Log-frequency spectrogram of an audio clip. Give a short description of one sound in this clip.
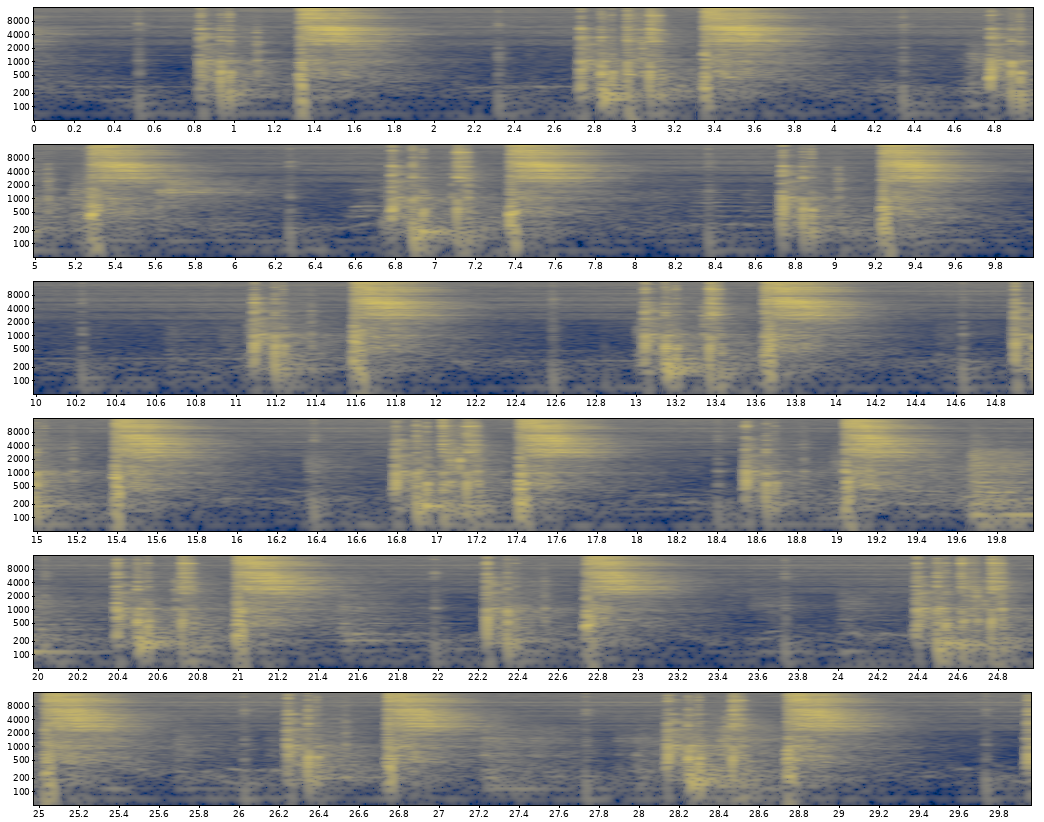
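Metal parts of a valve assembly clack and shift back and forth in a steady, repeating rhythm.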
